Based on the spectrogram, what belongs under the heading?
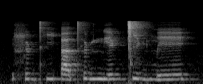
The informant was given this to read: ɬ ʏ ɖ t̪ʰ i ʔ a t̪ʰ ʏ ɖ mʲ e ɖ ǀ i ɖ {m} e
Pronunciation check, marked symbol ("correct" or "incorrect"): correct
